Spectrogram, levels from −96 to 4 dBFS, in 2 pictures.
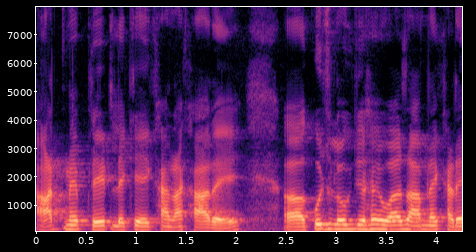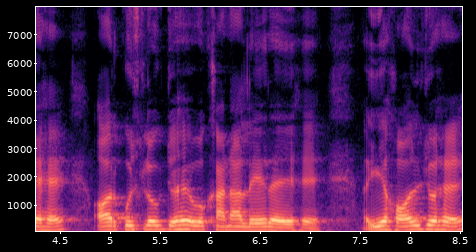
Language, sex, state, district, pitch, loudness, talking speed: Hindi, male, Chhattisgarh, Sukma, 150 Hz, -13 LUFS, 220 wpm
